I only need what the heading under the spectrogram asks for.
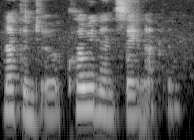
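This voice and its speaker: A placating, timid member of a gangster's party, acted by a young woman. The voice is mid-pitched and mellow, in a stage radio play with faint noise. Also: fairly even intonation, normal speed, natural voice, rough recording. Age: teenager. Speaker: student actor.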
